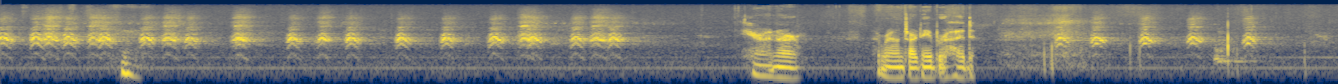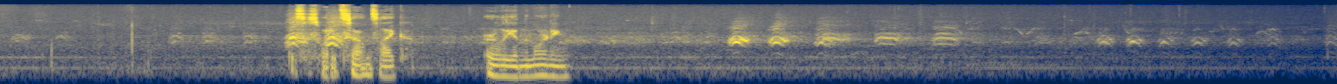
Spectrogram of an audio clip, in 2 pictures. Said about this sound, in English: There's our crows. We have a whole community of crows.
